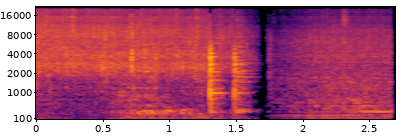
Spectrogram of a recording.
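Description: Bitter gourd frying in hot oil in a pan gives a soft steady sizzle, interrupted by a few brief stirring clatters and a sudden drop before the frying hiss resumes, faint and close.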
